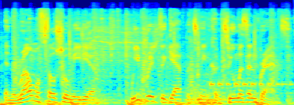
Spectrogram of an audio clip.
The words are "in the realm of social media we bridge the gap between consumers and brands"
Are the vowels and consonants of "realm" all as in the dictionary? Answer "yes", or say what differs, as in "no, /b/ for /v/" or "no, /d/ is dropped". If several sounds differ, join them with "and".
yes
